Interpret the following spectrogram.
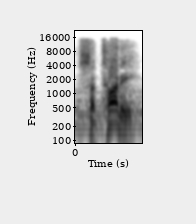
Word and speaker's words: satori: And he had what is called in Japanese it's called, excuse my Japanese, but it's called satori.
